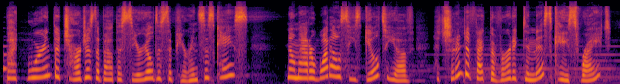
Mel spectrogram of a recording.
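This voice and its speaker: High, wondering young onlooker. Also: female voice, animated, normal speed. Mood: puzzled. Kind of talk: video game voice acting. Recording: long hall reverb, faint music.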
